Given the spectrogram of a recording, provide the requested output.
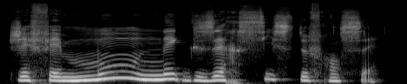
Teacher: Ici, on a une liaison en N.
